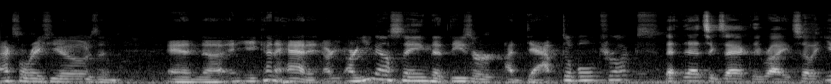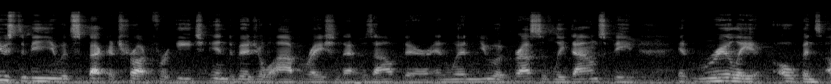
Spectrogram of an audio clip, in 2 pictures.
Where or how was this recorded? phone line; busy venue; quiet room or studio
busy venue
